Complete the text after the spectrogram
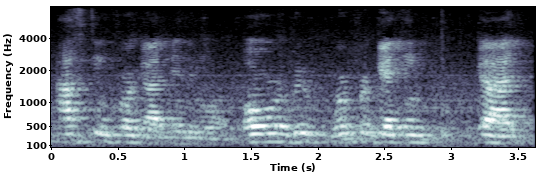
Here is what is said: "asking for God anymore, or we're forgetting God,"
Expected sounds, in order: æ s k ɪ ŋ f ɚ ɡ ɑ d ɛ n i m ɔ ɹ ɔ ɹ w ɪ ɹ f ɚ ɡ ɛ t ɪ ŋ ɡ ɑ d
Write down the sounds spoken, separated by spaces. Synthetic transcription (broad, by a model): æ s k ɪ ŋ f ɚ ɡ ɑ d ɛ n i m ɔ ɹ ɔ w w ɪ ɹ f ɚ ɡ ɛ t ɪ ŋ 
